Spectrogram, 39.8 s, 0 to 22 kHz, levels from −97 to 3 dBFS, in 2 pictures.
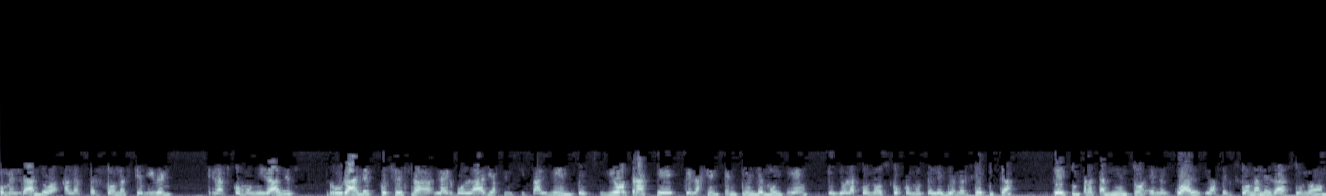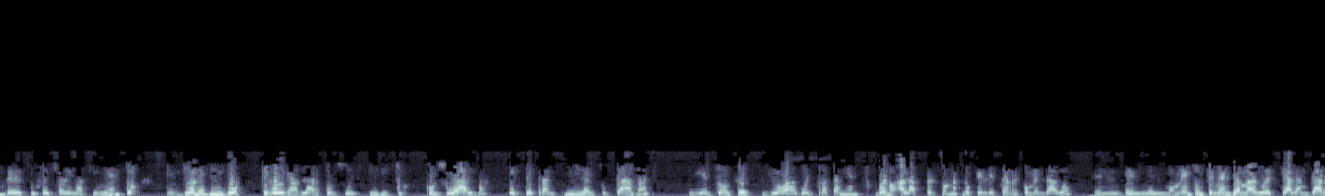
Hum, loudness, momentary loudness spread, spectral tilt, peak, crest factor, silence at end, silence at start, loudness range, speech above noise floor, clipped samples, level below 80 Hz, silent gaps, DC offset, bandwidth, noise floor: none; -20 LUFS; 12 LU; -9.5 dB/octave; -2 dBFS; 16 dB; 0 s; 0 s; 6 LU; 23 dB; under 0.1%; -40 dBFS; none; under 0.1%; 4.9 kHz; -42 dBFS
